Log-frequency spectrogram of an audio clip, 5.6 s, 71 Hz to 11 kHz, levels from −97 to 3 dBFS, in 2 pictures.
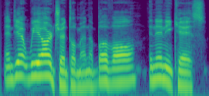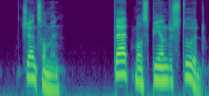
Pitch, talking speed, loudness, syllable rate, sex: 155 Hz, 160 wpm, -18 LUFS, 5.7 syllables/s, male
